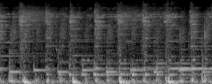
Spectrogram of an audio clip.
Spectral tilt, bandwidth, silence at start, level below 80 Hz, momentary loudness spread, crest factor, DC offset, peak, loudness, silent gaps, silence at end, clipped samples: -4.5 dB/octave; over 20 kHz; 0 s; -36 dBFS; 2 LU; 16 dB; under 0.1%; -6 dBFS; -23 LUFS; none; 0 s; under 0.1%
